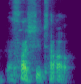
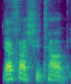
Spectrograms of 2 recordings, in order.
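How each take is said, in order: First: Whispered aside. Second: Said in the usual way. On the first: Shown as a demonstration. A whispered aside to the audience, hushed. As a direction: whisper "That's how she talk" under the breath.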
